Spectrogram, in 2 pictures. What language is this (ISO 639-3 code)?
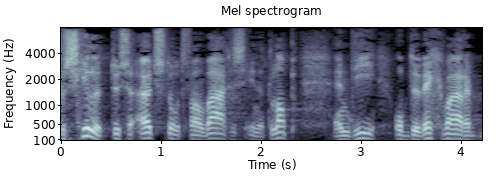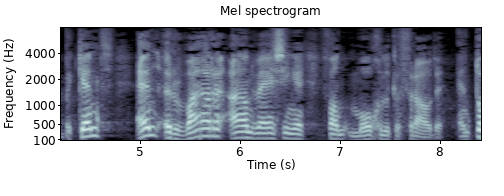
nld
